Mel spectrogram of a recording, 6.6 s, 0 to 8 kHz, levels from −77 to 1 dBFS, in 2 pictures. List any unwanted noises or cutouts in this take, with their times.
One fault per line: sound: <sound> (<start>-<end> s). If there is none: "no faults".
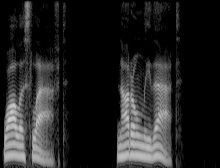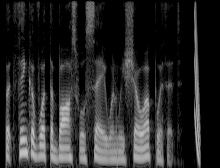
sound: chirp (6.2-6.3 s)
